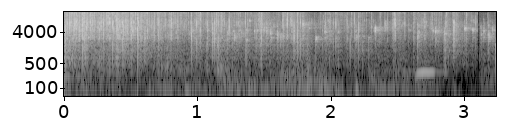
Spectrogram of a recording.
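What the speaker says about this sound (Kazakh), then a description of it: "Итак, масло готово, сковородка разогрелась. Давайте положим наши помидоры." Sliced tomatoes sizzle in melted butter in a hot frying pan, a steady bright crackle of frying with small pops and spatters, close up and continuous.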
